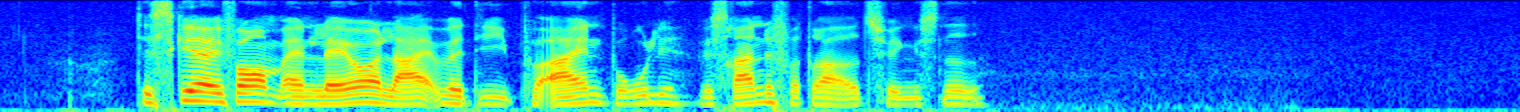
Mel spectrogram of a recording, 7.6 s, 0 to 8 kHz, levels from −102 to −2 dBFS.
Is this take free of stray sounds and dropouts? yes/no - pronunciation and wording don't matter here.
yes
